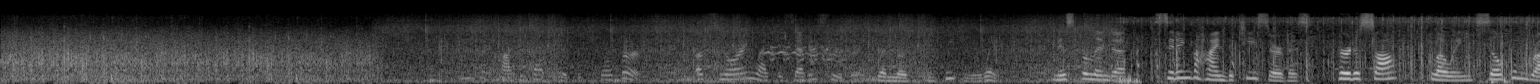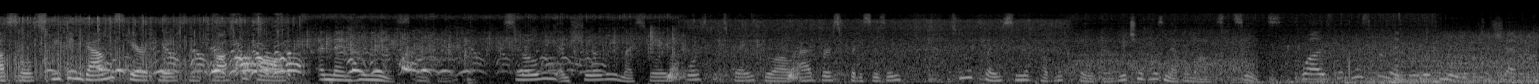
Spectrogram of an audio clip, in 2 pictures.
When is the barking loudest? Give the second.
18 s.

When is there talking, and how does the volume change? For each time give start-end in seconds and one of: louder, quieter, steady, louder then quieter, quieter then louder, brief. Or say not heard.
4.6-30.6 louder then quieter.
